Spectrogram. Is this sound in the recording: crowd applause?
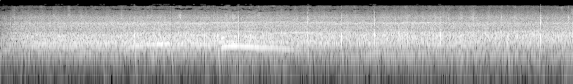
yes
